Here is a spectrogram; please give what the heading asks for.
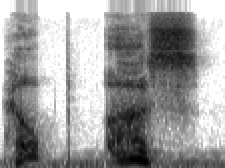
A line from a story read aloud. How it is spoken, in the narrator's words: One mouth sobbed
